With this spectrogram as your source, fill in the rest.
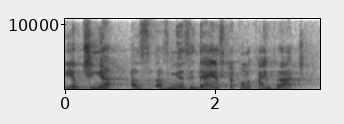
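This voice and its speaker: Fairly high-pitched speech from a woman, with audible room echo and noticeable background noise. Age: 50s. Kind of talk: interview testimony.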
